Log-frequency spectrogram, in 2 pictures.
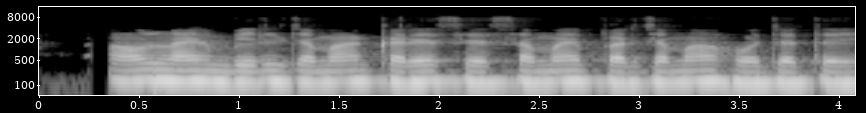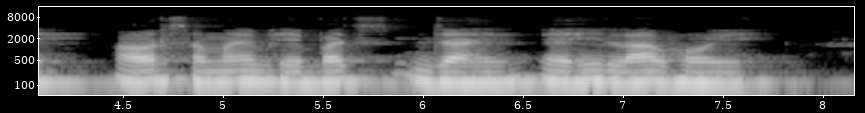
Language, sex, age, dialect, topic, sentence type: Magahi, male, 18-24, Western, banking, question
